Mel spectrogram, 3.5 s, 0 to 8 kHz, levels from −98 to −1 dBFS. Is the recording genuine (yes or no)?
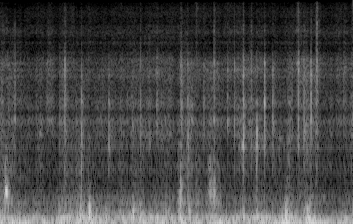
no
